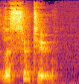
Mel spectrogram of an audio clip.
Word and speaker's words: Lesotho: The country Lesotho is pronounced Lesotho.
